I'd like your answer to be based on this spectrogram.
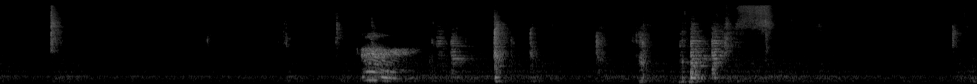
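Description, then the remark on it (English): Kale is dropped into a pan, with crisp, irregular leafy rustles and soft crunching thumps that come in scattered bursts, plus a brief hissing flare near the end. “if I was being smart about it, I probably would have melted the butter first before I started putting the kale in the pan.”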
